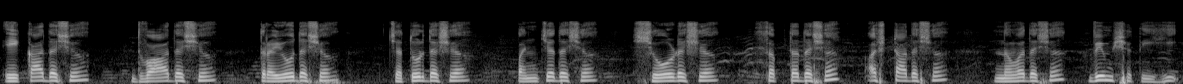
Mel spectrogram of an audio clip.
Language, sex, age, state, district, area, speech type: Sanskrit, male, 30-45, Maharashtra, Nagpur, urban, spontaneous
